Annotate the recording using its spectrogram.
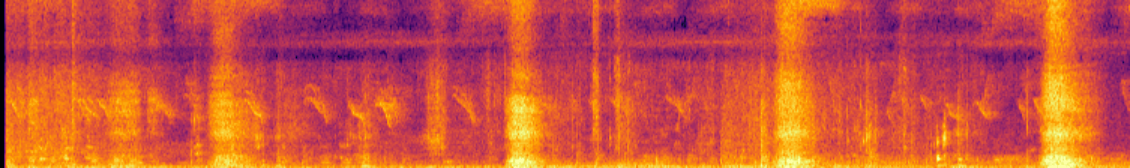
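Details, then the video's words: Big cow breathing: deep, breathy broadband huffs come roughly every two and a half to three seconds, while small birds chirp faintly in the background. "Amazing big cow breathing sound"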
